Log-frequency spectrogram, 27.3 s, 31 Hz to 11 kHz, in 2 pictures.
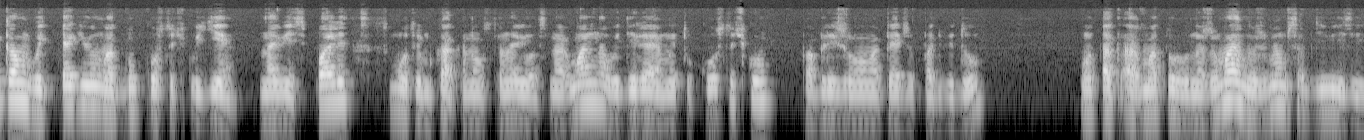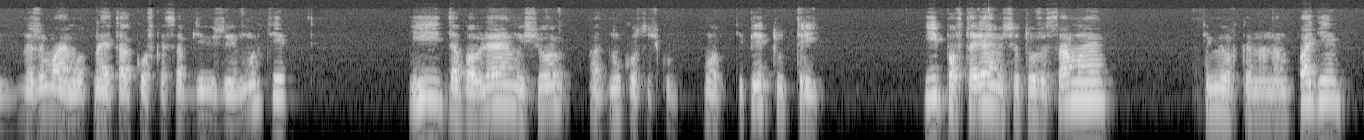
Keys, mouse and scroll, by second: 1.2 e, 3.3 middle click, 5.9 click, 7.9 shift+scroll up 1, 8.0 shift+middle click, 8.7-9.3 scroll up 2, 9.3 middle click, 11.5 click, 16.0 click, 19.1 click, 21.8 middle click, 23.5 click, 25.6 KP_7.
